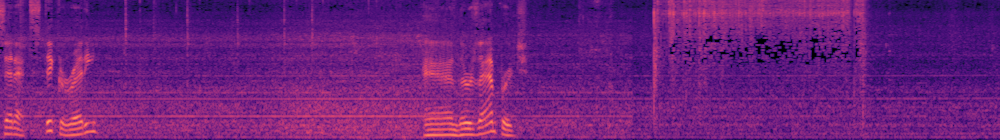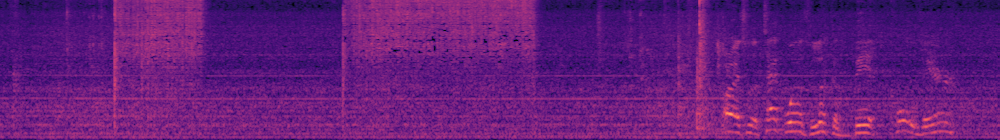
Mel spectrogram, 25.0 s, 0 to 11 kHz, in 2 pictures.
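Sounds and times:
welding arc crackling hiss: 0:07.3 - 0:11.2, 0:13.7 - 0:15.3, 0:16.8 - 0:19.4
welding arc strike crack: 0:08.2 - 0:11.0, 0:13.9 - 0:15.2, 0:16.8 - 0:19.3.

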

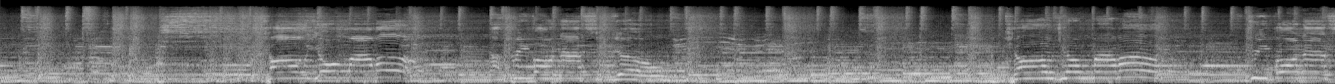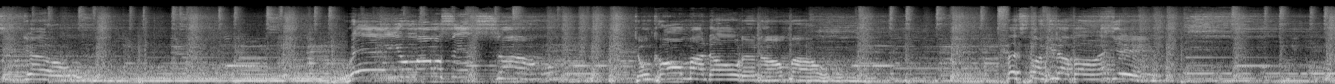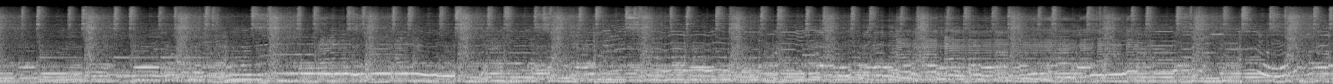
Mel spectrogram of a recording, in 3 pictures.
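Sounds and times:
blues-rock band playing: 0:00.0 - 0:40.0
wailing harmonica: 0:25.7 - 0:40.0.

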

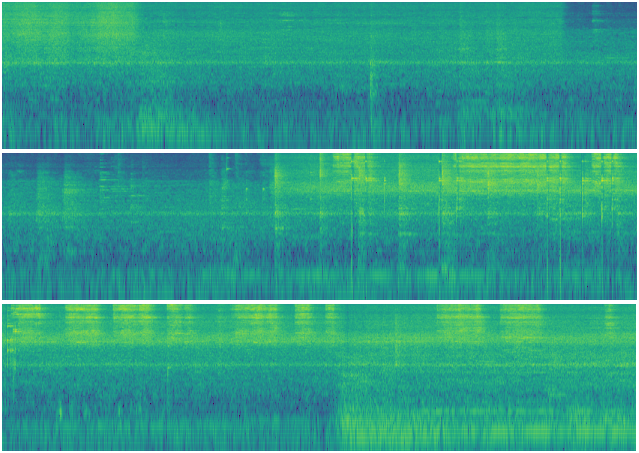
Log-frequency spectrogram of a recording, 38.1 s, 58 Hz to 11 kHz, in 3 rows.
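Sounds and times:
tool scraping and brushing: 0:19.0 - 0:29.2
metal clinks and taps: 0:19.7 - 0:20.8, 0:21.4 - 0:22.1, 0:23.4 - 0:26.1.

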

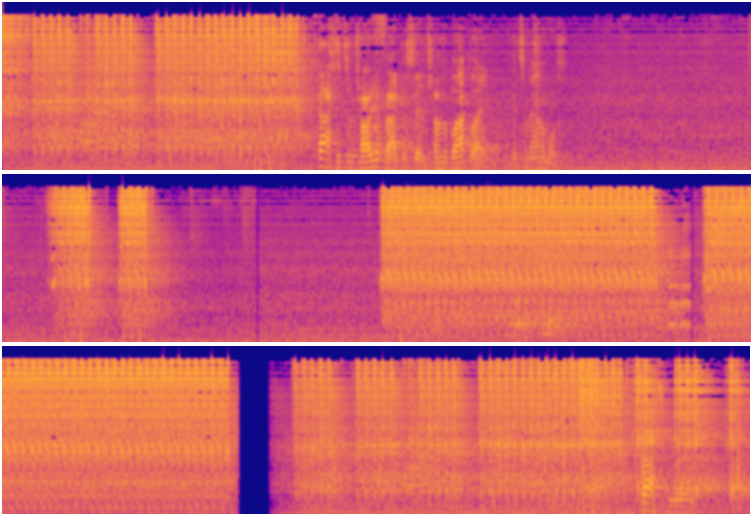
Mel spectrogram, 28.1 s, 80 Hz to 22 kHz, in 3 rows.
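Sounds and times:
gel blaster firing bursts: 0:00.0 - 0:03.9, 0:09.9 - 0:11.5, 0:14.1 - 0:21.7, 0:22.4 - 0:28.0.

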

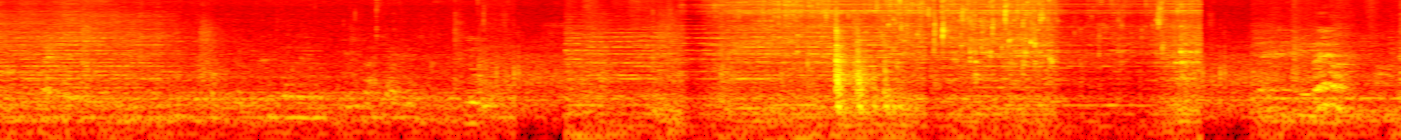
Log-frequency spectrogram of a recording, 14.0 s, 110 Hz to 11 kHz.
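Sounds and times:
faucet water running into sink: 0:07.0 - 0:12.0.

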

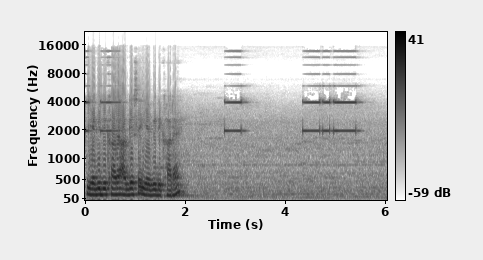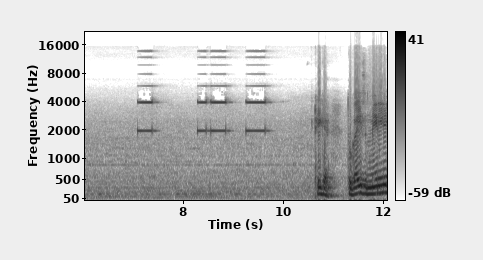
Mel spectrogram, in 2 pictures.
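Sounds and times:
multimeter continuity beep: 0:00.0 - 0:00.8, 0:02.8 - 0:03.4, 0:04.3 - 0:05.7, 0:07.0 - 0:10.0.

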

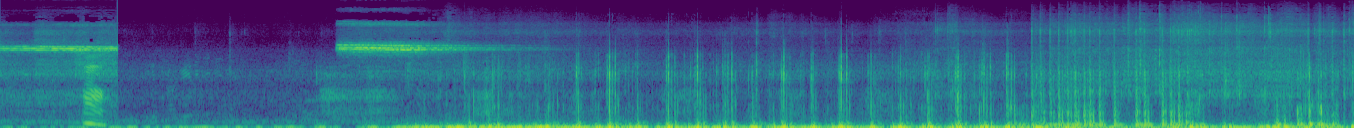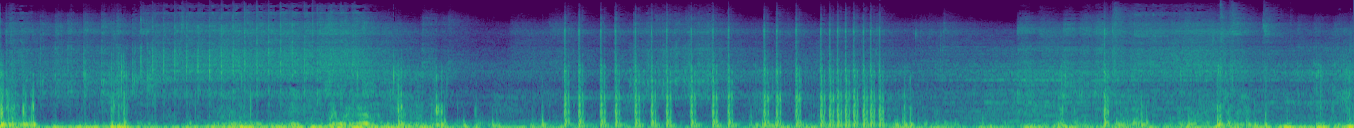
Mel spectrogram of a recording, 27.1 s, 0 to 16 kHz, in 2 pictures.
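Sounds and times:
shrill high tone: 0:00.0 - 0:01.2.

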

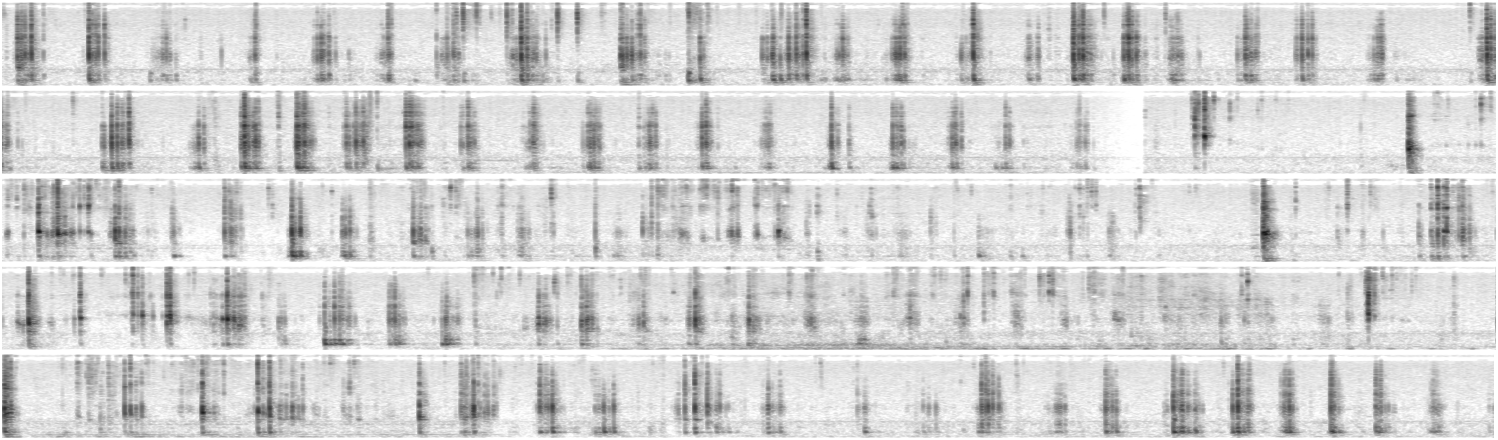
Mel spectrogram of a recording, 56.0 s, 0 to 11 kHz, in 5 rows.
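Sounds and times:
crunching and chewing chalk: 0:00.0 - 0:56.0.

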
